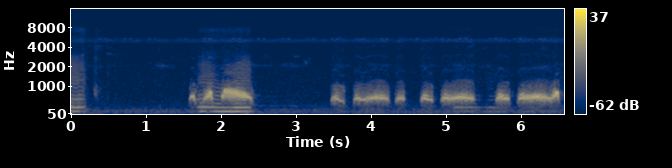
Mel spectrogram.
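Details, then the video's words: Spotted dove at Bờ Y, Kon Tum, Vietnam, recorded 28 November 2017. A brief low murmur, a pause, then mellow mid-pitched coos in short-long pairs, a quick note followed by a drawn-out slurred coo, repeated several times. "CU GÁY"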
